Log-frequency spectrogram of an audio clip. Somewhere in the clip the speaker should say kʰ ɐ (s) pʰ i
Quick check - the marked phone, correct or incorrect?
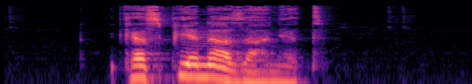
correct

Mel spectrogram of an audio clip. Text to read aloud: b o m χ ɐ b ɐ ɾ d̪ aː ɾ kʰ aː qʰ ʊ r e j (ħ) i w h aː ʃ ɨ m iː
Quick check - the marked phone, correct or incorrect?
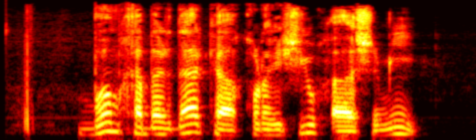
incorrect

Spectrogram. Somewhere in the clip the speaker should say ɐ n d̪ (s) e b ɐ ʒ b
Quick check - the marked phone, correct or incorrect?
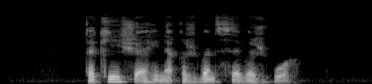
correct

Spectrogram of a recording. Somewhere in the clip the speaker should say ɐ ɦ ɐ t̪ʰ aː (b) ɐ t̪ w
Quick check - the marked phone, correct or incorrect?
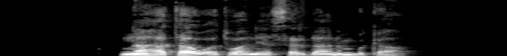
incorrect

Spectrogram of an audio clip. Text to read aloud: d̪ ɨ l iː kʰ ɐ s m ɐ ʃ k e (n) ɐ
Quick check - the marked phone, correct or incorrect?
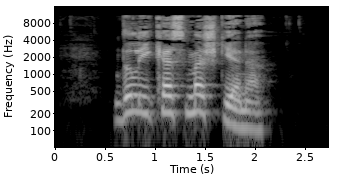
correct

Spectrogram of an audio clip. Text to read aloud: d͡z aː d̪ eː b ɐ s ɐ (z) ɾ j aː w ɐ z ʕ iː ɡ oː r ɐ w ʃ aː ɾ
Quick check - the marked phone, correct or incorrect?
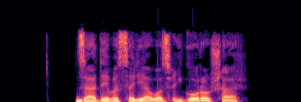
incorrect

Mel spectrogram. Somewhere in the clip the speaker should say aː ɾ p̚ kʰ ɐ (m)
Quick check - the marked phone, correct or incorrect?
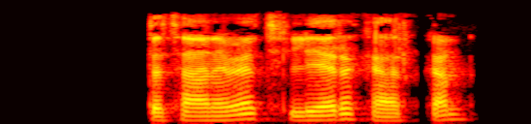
incorrect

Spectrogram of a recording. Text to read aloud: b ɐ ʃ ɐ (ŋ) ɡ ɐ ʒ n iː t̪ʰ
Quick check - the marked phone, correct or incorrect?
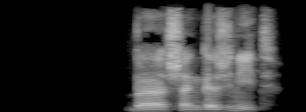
correct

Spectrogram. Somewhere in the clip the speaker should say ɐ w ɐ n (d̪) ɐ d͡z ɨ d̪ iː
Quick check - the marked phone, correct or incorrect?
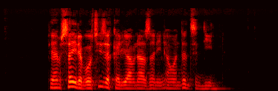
correct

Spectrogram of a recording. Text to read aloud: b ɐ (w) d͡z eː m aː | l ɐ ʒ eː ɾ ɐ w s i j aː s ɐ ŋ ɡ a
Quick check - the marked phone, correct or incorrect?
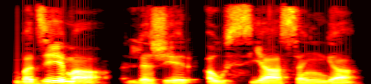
incorrect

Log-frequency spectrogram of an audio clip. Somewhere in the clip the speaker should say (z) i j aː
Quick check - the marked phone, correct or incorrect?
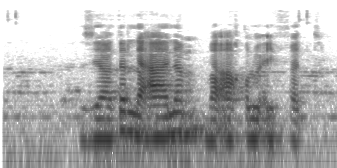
correct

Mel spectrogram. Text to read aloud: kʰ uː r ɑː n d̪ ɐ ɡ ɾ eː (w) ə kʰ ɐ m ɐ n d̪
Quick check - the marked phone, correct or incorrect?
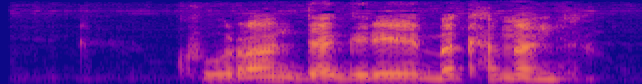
incorrect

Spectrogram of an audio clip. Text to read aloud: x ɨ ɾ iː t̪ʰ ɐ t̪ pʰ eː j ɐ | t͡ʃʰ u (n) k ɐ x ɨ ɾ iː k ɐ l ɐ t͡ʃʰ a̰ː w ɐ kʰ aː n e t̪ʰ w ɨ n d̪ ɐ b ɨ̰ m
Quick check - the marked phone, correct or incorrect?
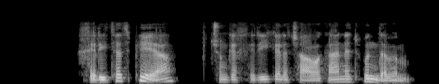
incorrect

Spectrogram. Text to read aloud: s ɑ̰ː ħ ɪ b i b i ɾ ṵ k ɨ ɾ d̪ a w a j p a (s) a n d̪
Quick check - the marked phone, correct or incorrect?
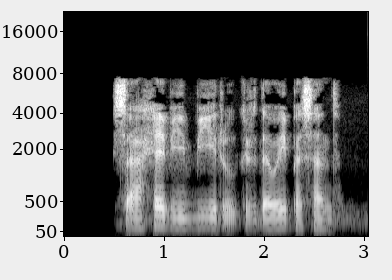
correct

